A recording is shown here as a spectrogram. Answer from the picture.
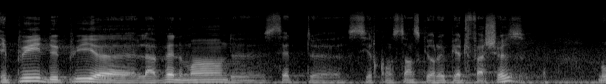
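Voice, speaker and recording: A man speaks at a moderate pace in a very deep, low voice that is somewhat breathy. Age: 60s. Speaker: politician. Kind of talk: interview. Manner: hesitant, many filler sounds.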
